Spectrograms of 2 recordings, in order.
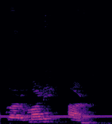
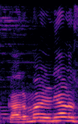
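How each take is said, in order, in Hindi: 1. शब्द अलग-अलग दो शब्दों की तरह बोले जाते हैं। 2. शब्द जुड़कर एक शब्द की तरह बोले जाते हैं। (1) "इसको अलग करेंगे तो" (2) "कर्मण्यण सूत्र है"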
